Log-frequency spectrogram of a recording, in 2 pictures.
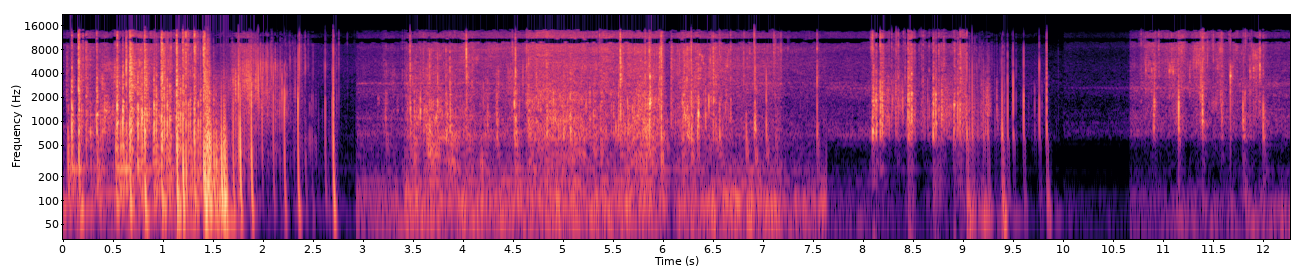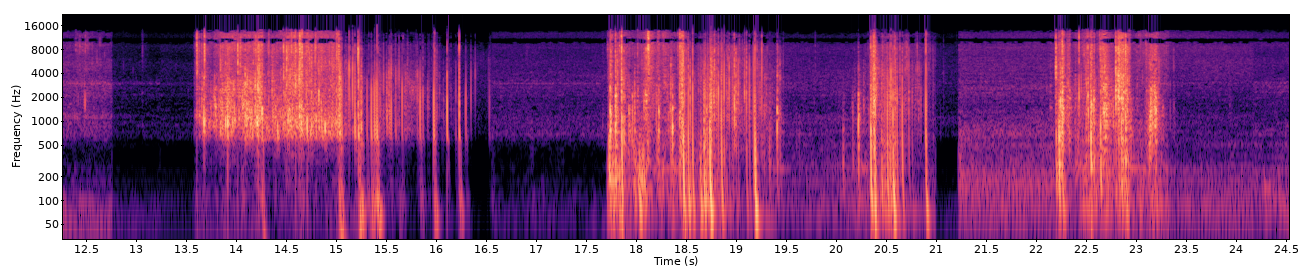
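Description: Liquid sprays and splashes onto the ground.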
